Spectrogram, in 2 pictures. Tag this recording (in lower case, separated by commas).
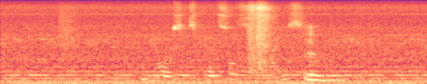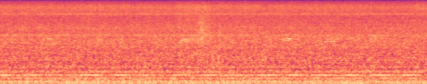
speech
